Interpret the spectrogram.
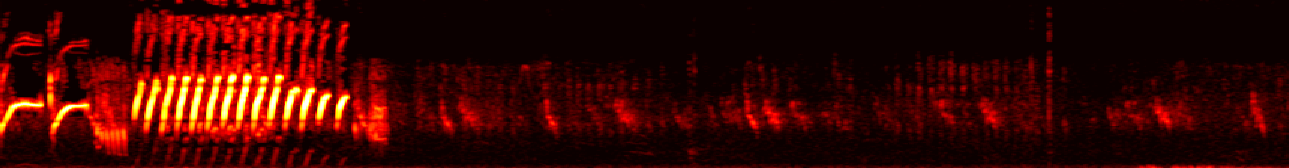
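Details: A Spanish Timbrado canary sings a short burst of training song: a whistled opening and a rapid high trill over about two seconds, followed by near silence with faint distant chirps.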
